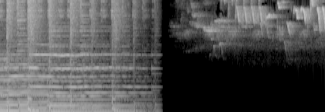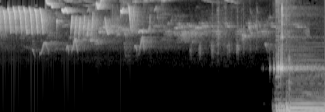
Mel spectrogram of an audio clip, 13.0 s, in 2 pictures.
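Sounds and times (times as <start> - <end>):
wild birds singing: 3.5 - 12.8.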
